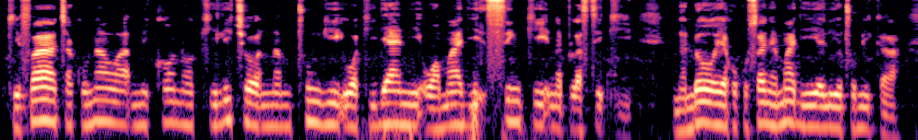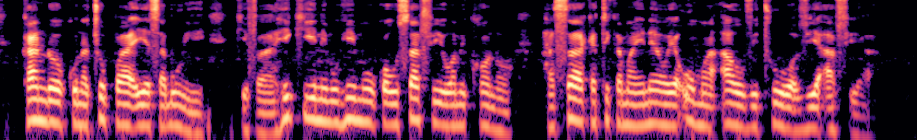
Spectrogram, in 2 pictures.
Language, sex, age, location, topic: Swahili, male, 36-49, Wajir, health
